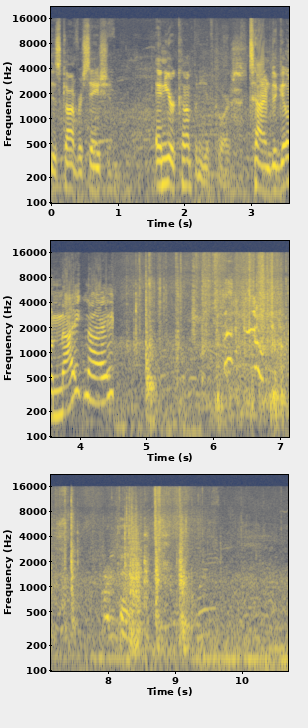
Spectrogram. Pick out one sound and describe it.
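A young woman cries out and pleads in distress close by.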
